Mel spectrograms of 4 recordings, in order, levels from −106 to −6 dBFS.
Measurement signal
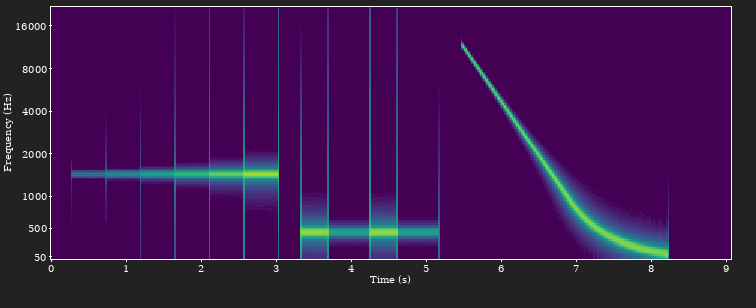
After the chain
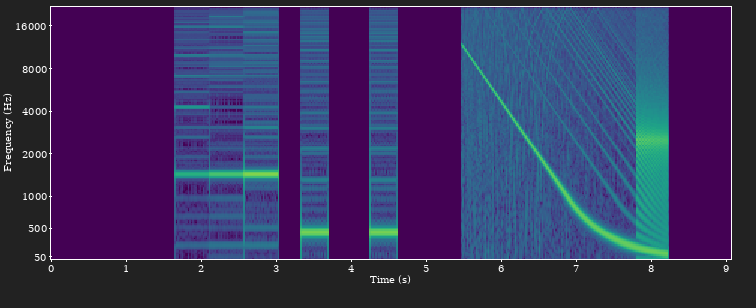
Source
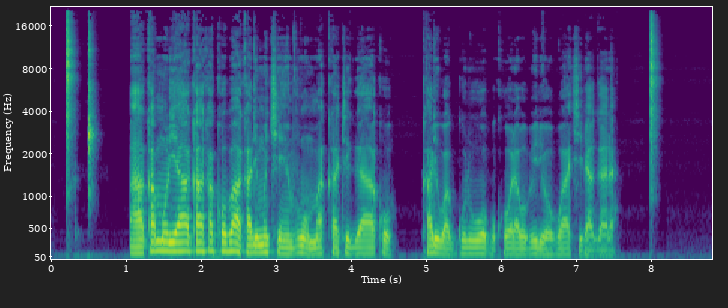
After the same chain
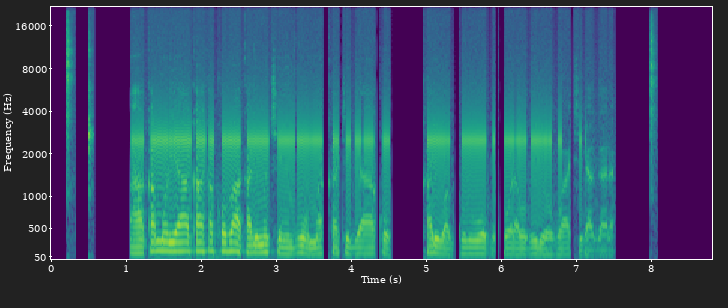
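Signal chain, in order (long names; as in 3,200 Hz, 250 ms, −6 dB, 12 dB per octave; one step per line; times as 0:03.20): loose part that buzzes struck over −30 dBFS, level −10 dBFS
bit reduction 7 bits
level −5 dB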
